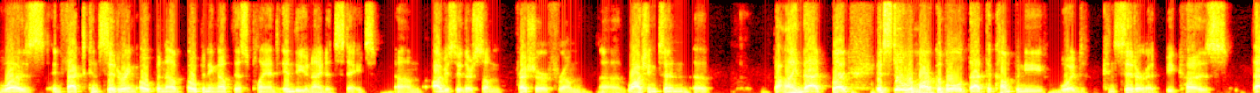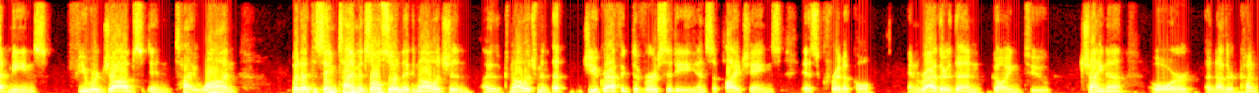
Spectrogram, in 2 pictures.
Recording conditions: video call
